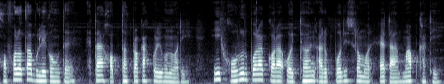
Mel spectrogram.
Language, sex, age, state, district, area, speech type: Assamese, male, 18-30, Assam, Sonitpur, rural, spontaneous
